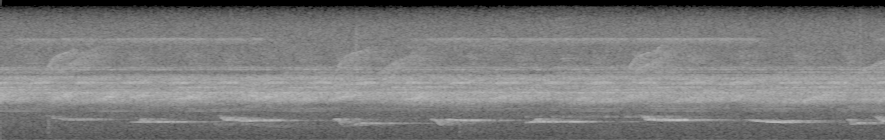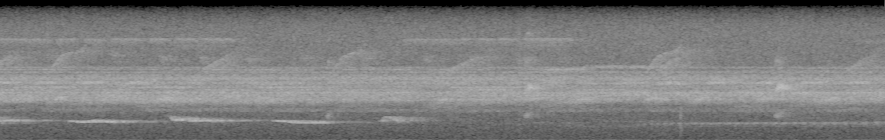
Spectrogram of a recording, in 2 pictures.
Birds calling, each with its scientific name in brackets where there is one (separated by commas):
unidentified bird, Hauxwell's Thrush (Turdus hauxwelli), Cinnamon-throated Woodcreeper (Dendrexetastes rufigula)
